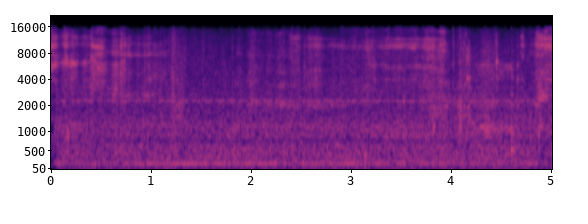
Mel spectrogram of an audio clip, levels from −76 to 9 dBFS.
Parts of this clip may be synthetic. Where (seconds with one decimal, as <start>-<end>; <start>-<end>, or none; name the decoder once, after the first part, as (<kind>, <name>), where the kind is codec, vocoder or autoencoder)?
none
